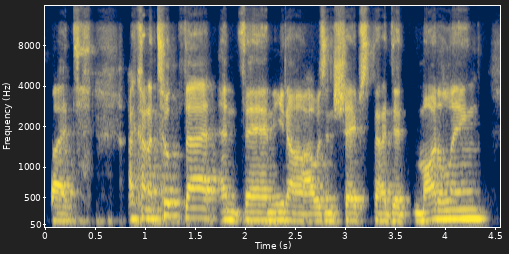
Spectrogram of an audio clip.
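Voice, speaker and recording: A man's voice: mid-range voice, moderate pace, a little hiss or hum, rough recording. Brief: Australian man, 30s, interview guest, loose and chatty, lots of filler words. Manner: relaxed, rambling, full of ums and you-knows. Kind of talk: casual interview chat.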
